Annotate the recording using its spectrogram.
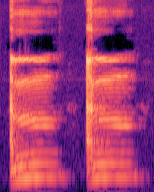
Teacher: Nun ada di gusi ya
